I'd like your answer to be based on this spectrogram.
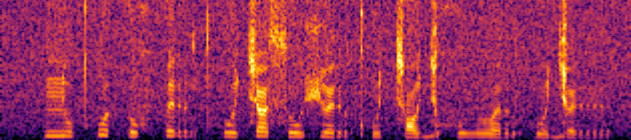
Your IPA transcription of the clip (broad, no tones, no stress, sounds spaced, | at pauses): ɲ u kʷʰ i θ ʊ xʷ θ i r kʷʰ œ c œ s u ç ø r kʷʼ ɛ c ɔ ɟ ɔ xʷ i v β ə r kʷ ʌ ɟ ø r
